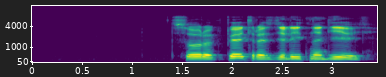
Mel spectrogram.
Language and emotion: Russian, neutral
